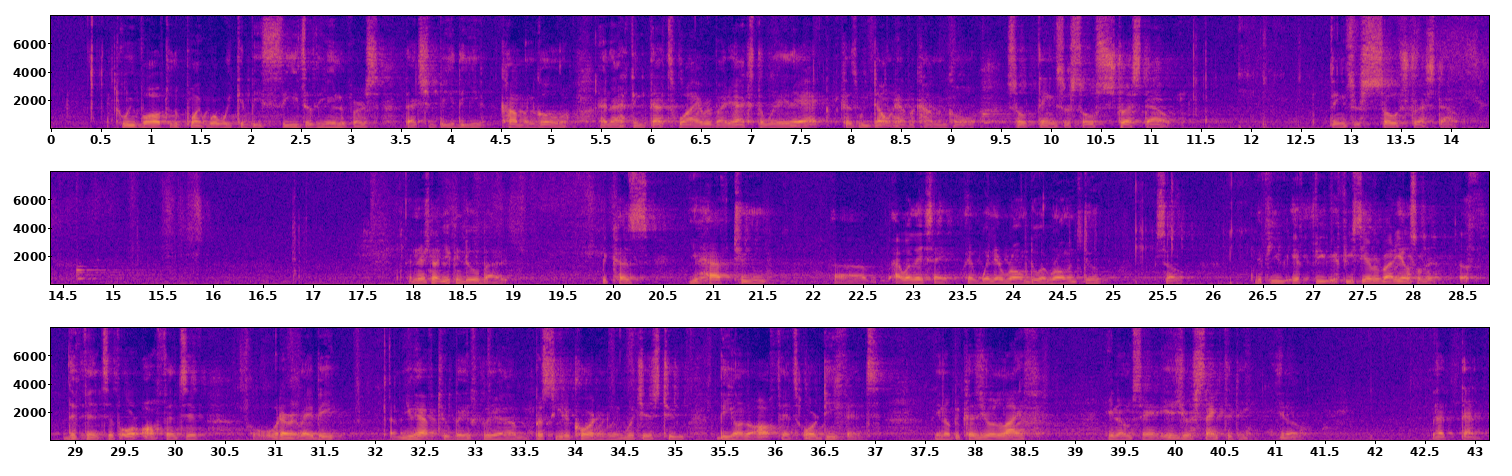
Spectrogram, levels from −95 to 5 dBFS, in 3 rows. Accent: American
